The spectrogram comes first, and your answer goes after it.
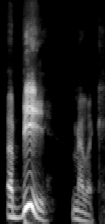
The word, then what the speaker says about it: Abimelec: Abimelec. Abimelec. I got to find out more about this guy. Yeah, the pronunciation's on there. It's tough for me. The acento's on the B.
